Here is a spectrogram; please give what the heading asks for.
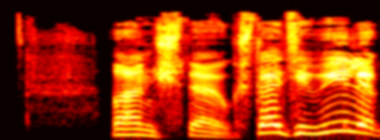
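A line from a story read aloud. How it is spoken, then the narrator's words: Shouting. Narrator (Russian): крикнул он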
